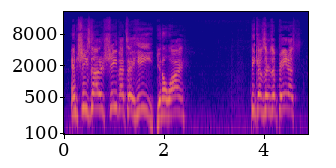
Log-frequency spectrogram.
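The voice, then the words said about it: Yelling loudly. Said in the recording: “why am I yelling?”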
